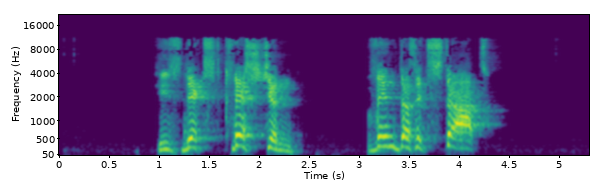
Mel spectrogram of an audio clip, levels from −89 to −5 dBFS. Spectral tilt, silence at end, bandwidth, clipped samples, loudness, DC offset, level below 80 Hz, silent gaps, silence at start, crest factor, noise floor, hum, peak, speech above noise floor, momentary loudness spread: -2.5 dB/octave; 1 s; 11.5 kHz; under 0.1%; -16 LUFS; under 0.1%; -68 dBFS; none; 1 s; 18 dB; -81 dBFS; none; 0 dBFS; 65 dB; 12 LU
